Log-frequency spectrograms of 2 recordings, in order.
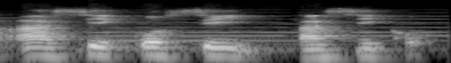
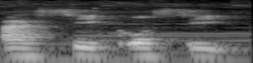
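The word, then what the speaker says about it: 足腰: Nghĩa của nó là asikosi, asikosi. Nghĩa của nó, cách đọc của nó là asikosi, nghĩa của nó là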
